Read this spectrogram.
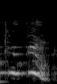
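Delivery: very high, playful pew-pew; cartoonish high-pitched spurts; squirting noises. Shown as a demonstration. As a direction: imitate little squirts in a squeaky pitch. Imitates squirts of love drugs.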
